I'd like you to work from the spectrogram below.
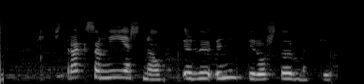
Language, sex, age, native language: Icelandic, female, 13, Icelandic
